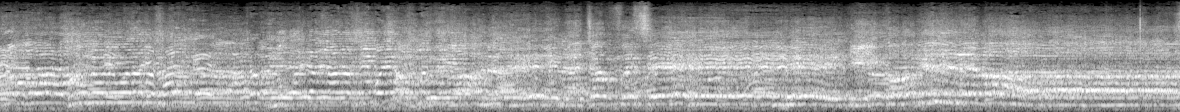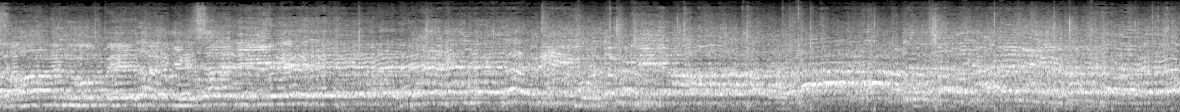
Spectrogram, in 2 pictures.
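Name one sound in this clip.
A large crowd of men chants along in unison.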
